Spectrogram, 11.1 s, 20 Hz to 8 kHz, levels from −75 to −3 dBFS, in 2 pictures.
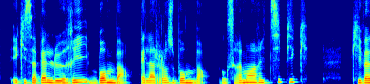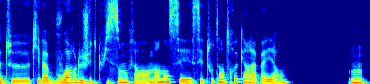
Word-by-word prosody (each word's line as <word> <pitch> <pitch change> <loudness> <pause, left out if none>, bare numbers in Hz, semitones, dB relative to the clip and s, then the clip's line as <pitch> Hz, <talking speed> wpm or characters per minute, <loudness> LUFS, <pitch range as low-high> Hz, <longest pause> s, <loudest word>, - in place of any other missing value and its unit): et - - -3
qui 190 - -3
s'appelle 200 +3 +4
le 185 -1 +4
riz 215 +7 +1
bomba, 195 -1 +3
el 185 - 0
arroz 190 +2 0
bomba. 185 -2 0
Donc - - -8
c'est 180 - -6
vraiment 210 +3 +3
un 210 - +4
riz 205 -1 -2
typique, 250 +5 -6 0.6
qui 200 - -1
va 190 0 +5
te 175 -3 -2
qui 170 +3 -5
va 170 -1 +3
boire 215 +7 +1
le 205 - 0
jus 195 -1 -3
de 195 - -12
cuisson 200 +3 -1
enfin, 170 -7 -2
non - - 0
non, 265 -1 +2
c'est 170 -11 -1
c'est 160 - -5
tout - - -9
un 240 - +3
truc, 255 +1 -5
hein, 220 - +1
la 185 -2 +1
paëlla, 170 -2 0
hein. 200 +9 -6 0.9
Mmh. 190 0 +1
195 Hz, 205 wpm, -25 LUFS, 180-215 Hz, 0.9 s, va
